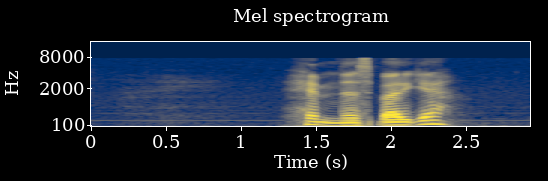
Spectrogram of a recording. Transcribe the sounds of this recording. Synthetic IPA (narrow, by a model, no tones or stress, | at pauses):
hɛmnəsbæɾɡə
